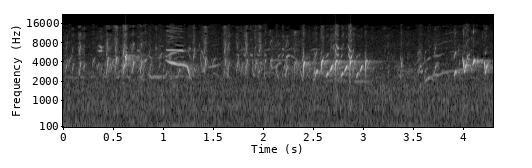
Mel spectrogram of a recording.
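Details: Goldfinch singing, meant to stimulate other birds to sing: quick bright tinkling twitters with a few sliding whistled notes, then a clipped burst of liquid chirps after a short lull.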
